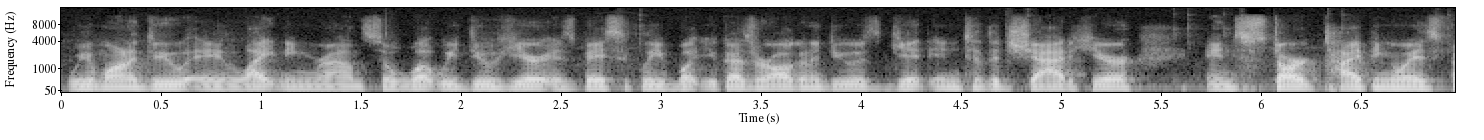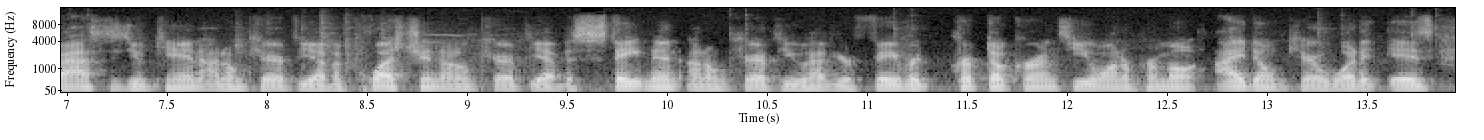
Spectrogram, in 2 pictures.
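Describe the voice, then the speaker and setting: A man's voice: mid-range voice, fairly even intonation, fast. A man co-hosting a livestream as a slangy, hyped crypto bro, casually promoting and reading out viewer comments. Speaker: livestream co-host.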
